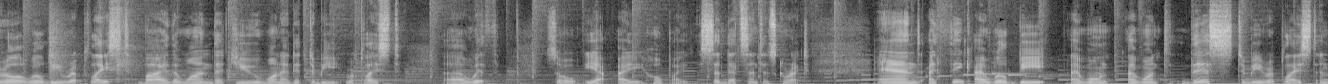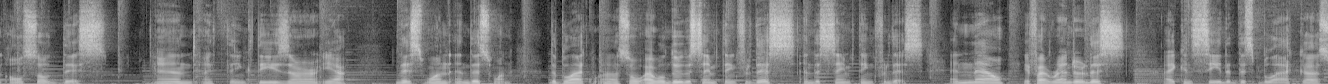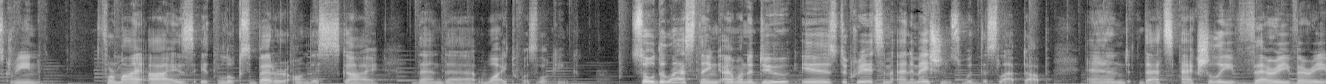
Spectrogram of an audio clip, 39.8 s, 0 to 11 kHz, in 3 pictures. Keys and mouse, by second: 9.6 click, 13.3 click, 15.7 click, 21.2 alt+click, 23.1 click, 33.5 click, 37.9 click.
